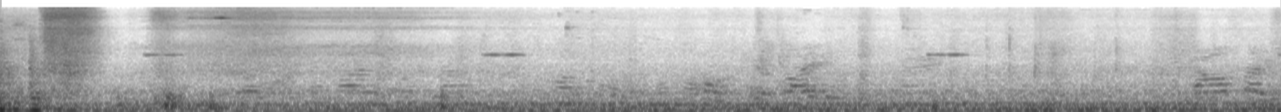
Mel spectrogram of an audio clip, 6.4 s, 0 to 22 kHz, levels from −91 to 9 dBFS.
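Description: From 1.89 to 3.44 s come CD scratch ticks. Seven short clicks recur about four times a second, once per disc turn. Each lasts a few milliseconds, where the player patches samples the scratch destroyed.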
